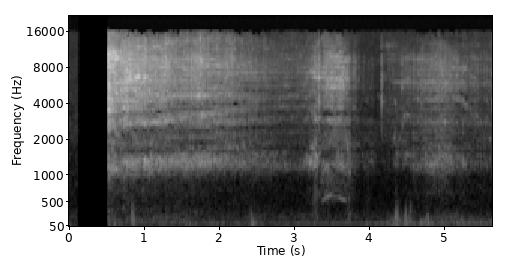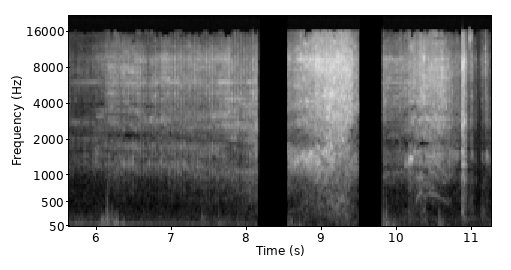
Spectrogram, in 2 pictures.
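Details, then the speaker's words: 1.9 Wraith RC crawler with Stealth X transmission, on trail: irregular harsh scraping and clicking from the drivetrain, comes and goes while driving; owner first guessed a broken gear tooth, later thought to be debris in the transmission gears. "My best guess so far is probably a broken tooth in the transmission. Nothing in the axles. Pretty sure it's one of the gears inside. But anyways, it sounds horrible, but it still runs, so I'm gonna drive it back basically."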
